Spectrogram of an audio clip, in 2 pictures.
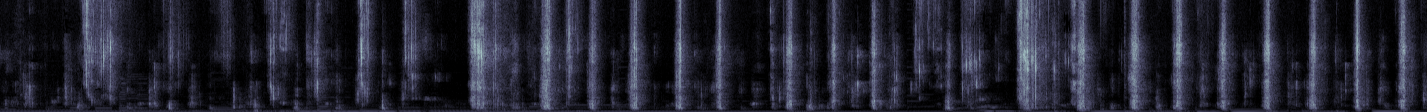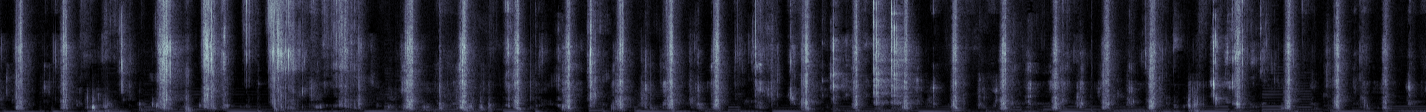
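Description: Close-miked crunching and chewing of food, including bites of a raw green chili pepper, with many irregular crisp crunches. Soft background music with a low bass line plays underneath.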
